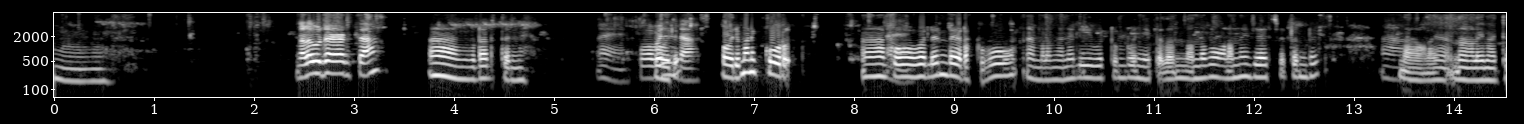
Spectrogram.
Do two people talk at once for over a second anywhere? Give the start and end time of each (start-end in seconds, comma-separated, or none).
none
